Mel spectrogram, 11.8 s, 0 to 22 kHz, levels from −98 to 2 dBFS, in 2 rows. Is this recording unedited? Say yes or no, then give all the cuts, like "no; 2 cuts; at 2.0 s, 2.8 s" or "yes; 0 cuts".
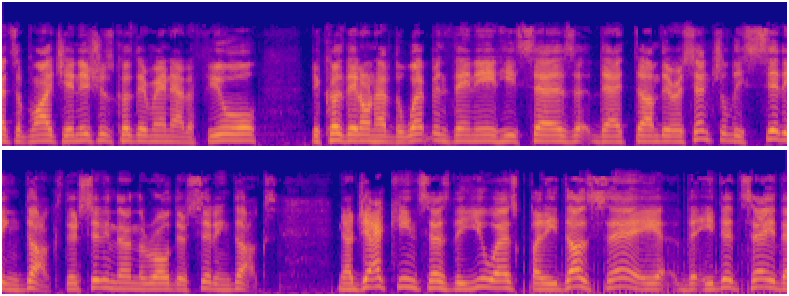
no; 2 cuts; at 6.5 s, 9.8 s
